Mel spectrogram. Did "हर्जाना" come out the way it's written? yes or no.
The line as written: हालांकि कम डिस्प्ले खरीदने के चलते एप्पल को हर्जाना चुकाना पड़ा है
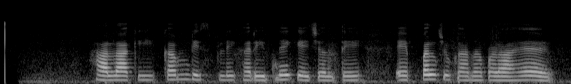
no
